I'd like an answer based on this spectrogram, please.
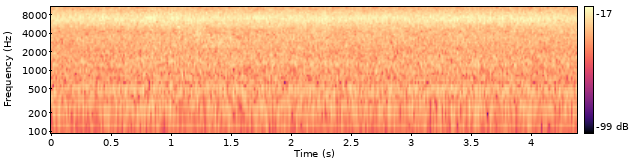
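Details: Swarming honey bees clustered on an old barn wall where a hive had been removed two days before, giving a continuous, even droning hum with no breaks and no other clear sounds.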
